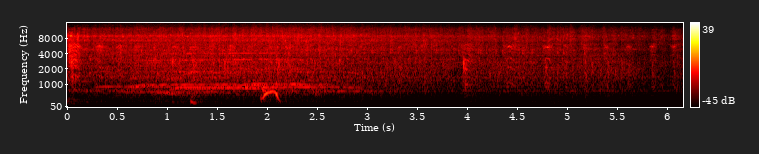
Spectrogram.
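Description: Audience applause in a hall dying away, with a short voice sound about two seconds in.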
